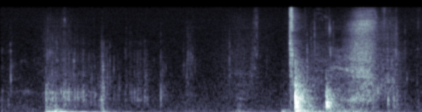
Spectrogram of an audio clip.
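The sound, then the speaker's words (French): A person takes small sips of coffee: a soft slurp near the start, then a louder, wetter sip and swallow near the end, with quiet pauses between and no talking. “Alors je bois encore une petite, petite gorgée de café.”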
